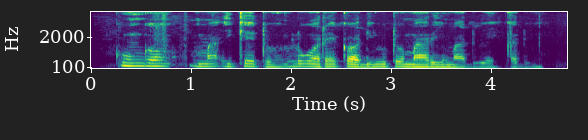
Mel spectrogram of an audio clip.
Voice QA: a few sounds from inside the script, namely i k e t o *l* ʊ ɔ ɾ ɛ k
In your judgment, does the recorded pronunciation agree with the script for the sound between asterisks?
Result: yes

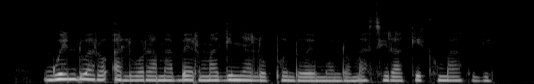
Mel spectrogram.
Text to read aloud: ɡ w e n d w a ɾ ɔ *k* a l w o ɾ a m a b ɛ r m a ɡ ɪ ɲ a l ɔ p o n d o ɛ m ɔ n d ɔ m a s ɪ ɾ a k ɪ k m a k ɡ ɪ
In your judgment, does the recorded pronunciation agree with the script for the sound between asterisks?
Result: no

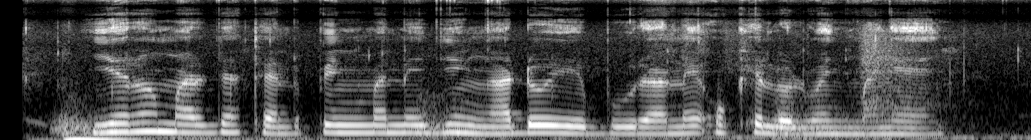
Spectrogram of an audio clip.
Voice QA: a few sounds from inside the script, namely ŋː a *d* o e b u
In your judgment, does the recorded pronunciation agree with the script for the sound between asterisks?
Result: yes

